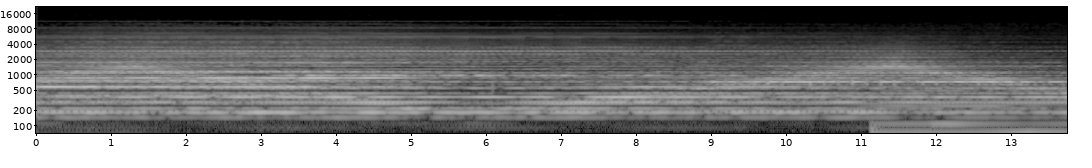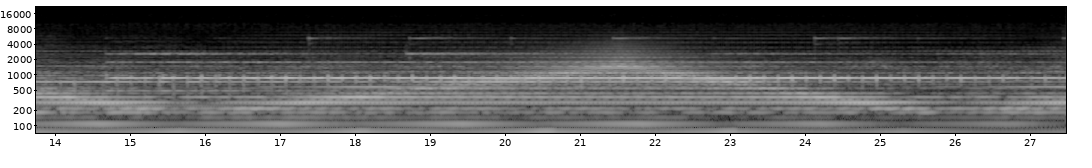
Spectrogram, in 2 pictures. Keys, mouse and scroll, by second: 1.4 Return, 1.4 1, 17.1 a, 21.8 s, 23.7-24.6 typing, 25.5 Tab, 25.8-26.5 typing.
